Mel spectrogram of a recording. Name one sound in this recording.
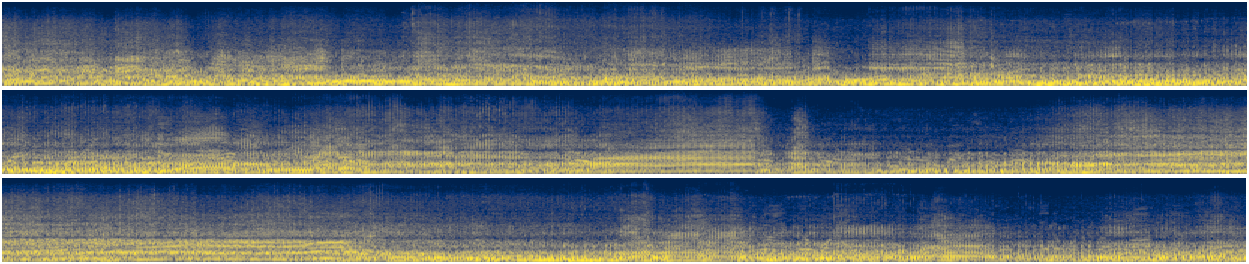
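Quad bike engines roar and buzz loudly.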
